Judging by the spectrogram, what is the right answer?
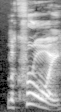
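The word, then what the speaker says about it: LaCroix: It rhymes with lashes. Lacroy.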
